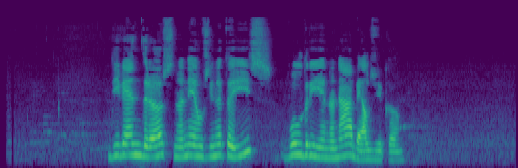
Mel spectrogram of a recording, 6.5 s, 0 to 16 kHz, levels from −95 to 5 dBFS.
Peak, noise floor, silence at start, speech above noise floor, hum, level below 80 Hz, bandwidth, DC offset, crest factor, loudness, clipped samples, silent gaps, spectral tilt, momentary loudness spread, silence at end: -10 dBFS; -64 dBFS; 1.35 s; 36 dB; none; -78 dBFS; 11.5 kHz; under 0.1%; 20 dB; -28 LUFS; under 0.1%; none; -5.5 dB/octave; 12 LU; 1.4 s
